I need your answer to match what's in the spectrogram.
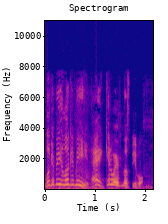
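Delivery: very high-pitched, shrill yelling. Acting out a character stepping up to a pack of dogs: shouting at the dogs. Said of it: "I start shouting at 'em, like".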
